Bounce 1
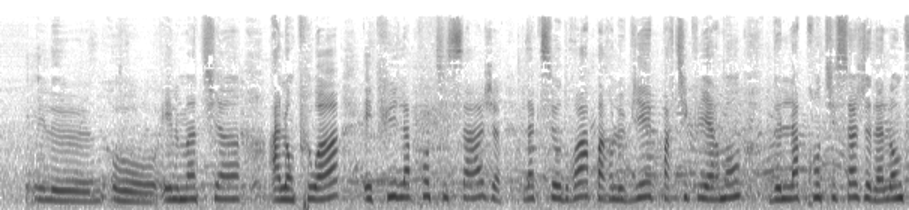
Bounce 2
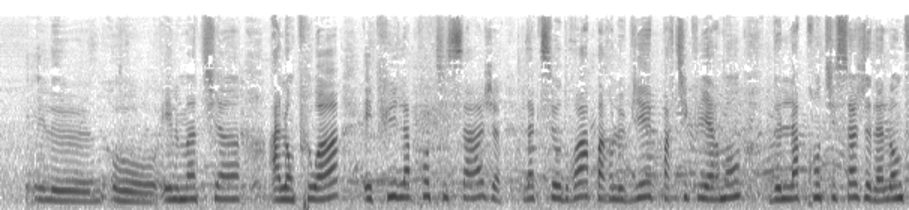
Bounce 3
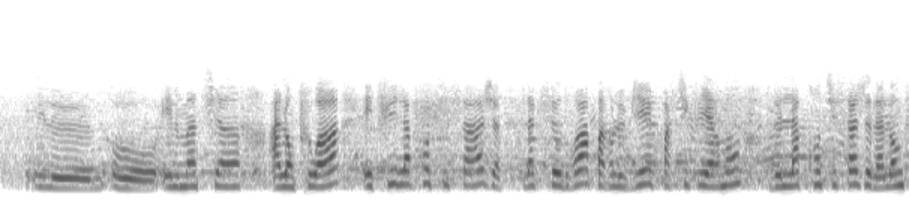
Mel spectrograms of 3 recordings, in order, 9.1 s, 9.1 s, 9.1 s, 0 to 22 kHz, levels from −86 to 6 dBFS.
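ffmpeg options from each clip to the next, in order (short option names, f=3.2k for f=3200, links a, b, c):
-af "highshelf=f=3.1k:g=9,volume=-2.5dB"
-af "highpass=f=300:t=q:w=0.5412,highpass=f=300:t=q:w=1.307,lowpass=f=3k:t=q:w=0.5176,lowpass=f=3k:t=q:w=0.7071,lowpass=f=3k:t=q:w=1.932,afreqshift=240,aecho=1:1:6.8:0.38,volume=-6dB"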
